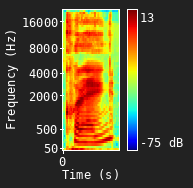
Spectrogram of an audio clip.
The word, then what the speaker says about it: Quiraing: So it's pronounced Quiraing, and it means pillared enclosure, which was very fitting.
